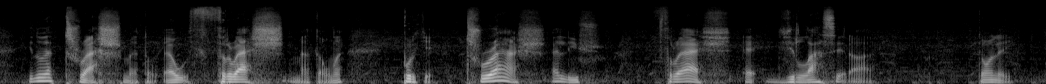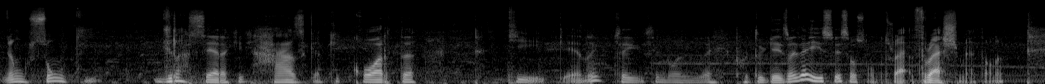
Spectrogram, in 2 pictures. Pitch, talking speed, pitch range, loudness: 105 Hz, 140 wpm, 100-130 Hz, -28 LUFS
